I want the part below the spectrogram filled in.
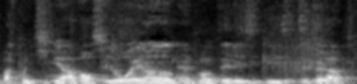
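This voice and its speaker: A man with a Texan accent speaks at a fairly high pitch and a moderate pace. Audible room echo and noticeable background noise fill the recording. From Texas. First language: English (speaking French). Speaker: pastor. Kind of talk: sermon. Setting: church. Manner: halting.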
